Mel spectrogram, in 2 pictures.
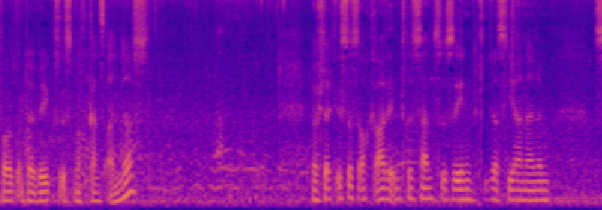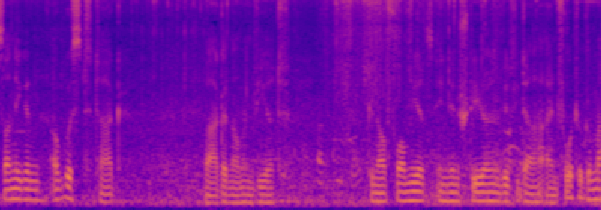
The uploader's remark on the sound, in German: Stelenfeld Berlin. Und so besuchte ich kurzerhand das Denkmal für die ermordeten Juden Europas, das Feld aus über 2000 Betonstelen. Als Aufnahmegerät hatte ich nur mein Smartphone (mit orangefarbenem Windschutz) dabei. Das Gerät hat zwar ab und zu ein paar Silben verschluckt, aber das stört die “Live-Reportage” nicht weiter.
